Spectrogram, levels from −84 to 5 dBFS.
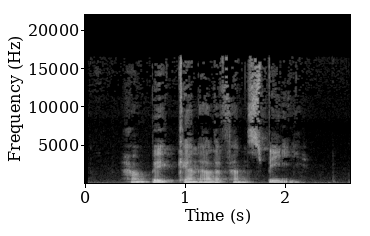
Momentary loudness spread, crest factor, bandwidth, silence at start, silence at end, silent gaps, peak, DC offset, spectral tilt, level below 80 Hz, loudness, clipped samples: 9 LU; 18 dB; 17 kHz; 0.4 s; 0.45 s; none; -6 dBFS; under 0.1%; -5 dB/octave; -48 dBFS; -23 LUFS; under 0.1%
